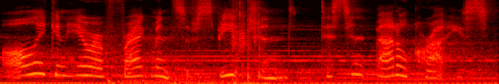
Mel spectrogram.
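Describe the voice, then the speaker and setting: Tiny, very high-voiced girl seer. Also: heavily acted. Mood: solemn, uncertain. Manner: slow, halting, wondering delivery. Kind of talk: dramatic video game voice acting. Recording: long reverb under game music.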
